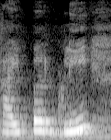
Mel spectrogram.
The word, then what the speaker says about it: hyperbole: But the correct word what I would suggest you all to pronounce it is hyperbole.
